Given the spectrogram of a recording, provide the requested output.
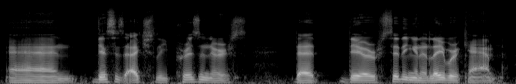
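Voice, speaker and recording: A man from Iran, with a deep voice, speaks as a CEO guest on a talk show. He talks earnestly and often trips over restarts. The sound is close and dry, with no room echo. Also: fairly even intonation, a little slow, clean tone. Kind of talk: interview talk.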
